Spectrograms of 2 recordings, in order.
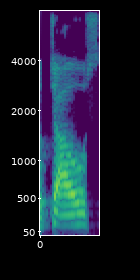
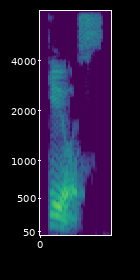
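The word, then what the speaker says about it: chaos: इसको चाउस या कुछ इस तरह का और प्रोनाउंस नहीं करेंगे, तो ये वर्ड प्रोनाउंस होगा एज केओस।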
